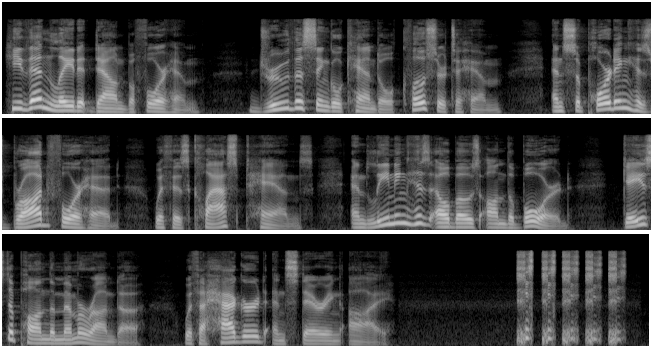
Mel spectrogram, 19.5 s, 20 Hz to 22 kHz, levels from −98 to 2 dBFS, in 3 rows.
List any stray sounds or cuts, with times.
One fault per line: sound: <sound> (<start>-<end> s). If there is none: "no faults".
sound: laugh (18.1-19.2 s)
